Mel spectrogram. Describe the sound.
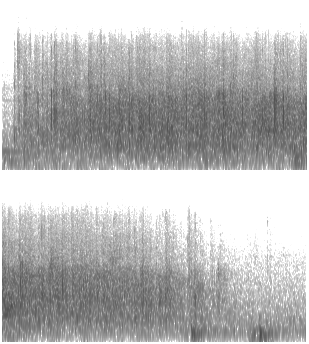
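An audience at an Alcoholics Anonymous panel applauds to welcome a panelist, with dense, steady clapping that holds for about six seconds, then thins out and fades.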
